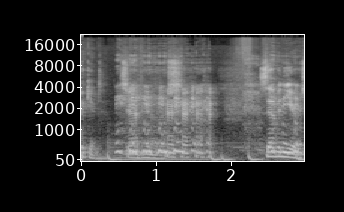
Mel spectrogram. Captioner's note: laughing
